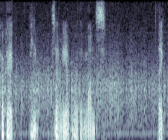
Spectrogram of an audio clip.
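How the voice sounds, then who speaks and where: Here the same wry radio survivor, a lonely and nervous young woman who rambles, runs herself down, and swears when flustered, is voiced with a bass, creaky tone. The woman's exaggerated performance moves a little slowly with big pitch swings, over a noisy background.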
